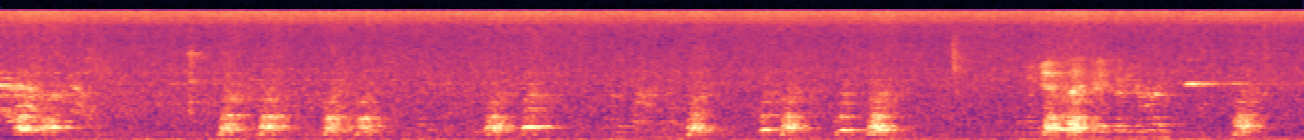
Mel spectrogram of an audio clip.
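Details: Dogs barking nonstop in the flats surrounding an apartment, the neighbours' animals giving short, gruff barks in rapid bursts, some doubled, with a few higher yips over a constant low hum.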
